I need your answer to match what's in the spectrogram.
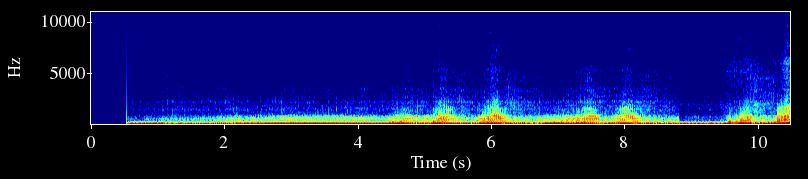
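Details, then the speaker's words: Nissan 300ZX (Z32) V6 misfiring, rough lumpy revs rising sluggishly and slow to respond to throttle, one cylinder not firing; cylinders then cut one at a time with a Consult tool to find it. "you can kind of hear the engine sounds rough and it's also slow to respond to the throttle"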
